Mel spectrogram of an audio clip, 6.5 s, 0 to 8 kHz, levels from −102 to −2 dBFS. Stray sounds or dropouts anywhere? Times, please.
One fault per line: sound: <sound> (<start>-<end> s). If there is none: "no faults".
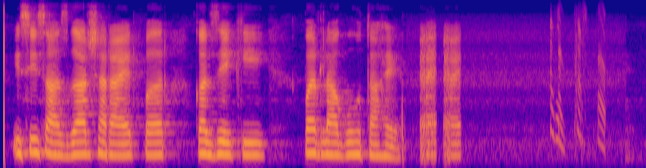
sound: laugh (4.2-4.6 s)
sound: chirp (5.5-6.1 s)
